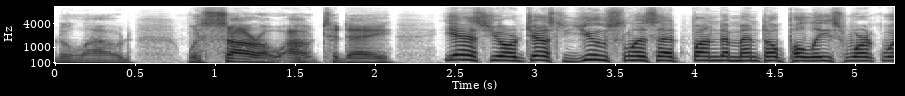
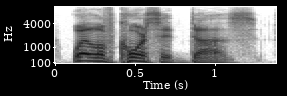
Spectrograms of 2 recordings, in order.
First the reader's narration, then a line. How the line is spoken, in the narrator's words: I snapped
